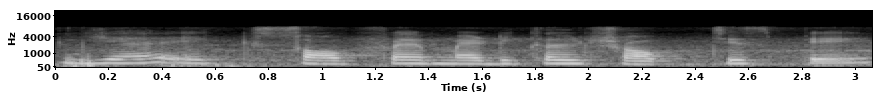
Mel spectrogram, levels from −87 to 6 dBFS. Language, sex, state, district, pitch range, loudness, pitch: Hindi, female, Bihar, Katihar, 185-220 Hz, -19 LUFS, 205 Hz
